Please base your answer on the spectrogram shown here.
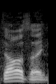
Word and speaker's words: Daze: Ryan Daisy, how do you say Ryan Daisy's name again? Daze, that's it.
